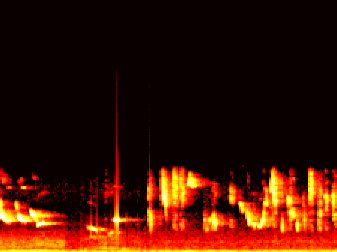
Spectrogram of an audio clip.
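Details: A Eurasian blackcap gives clear whistled notes, a brief pause, then a rapid chattering warble of varied high phrases.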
